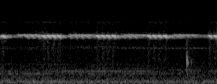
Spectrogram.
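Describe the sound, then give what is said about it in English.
Cricket chirping: a steady, high-pitched trill of rapid pulses that holds unbroken through the whole clip, alone with no voices. “Some cricket?”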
